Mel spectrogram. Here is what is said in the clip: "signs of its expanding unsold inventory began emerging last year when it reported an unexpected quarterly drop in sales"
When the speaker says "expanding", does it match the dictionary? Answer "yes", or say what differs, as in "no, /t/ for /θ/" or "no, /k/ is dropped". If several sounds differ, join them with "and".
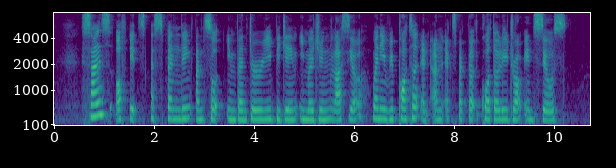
no, /k/ is dropped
